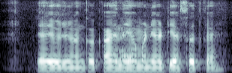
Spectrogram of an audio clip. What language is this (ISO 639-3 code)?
mar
